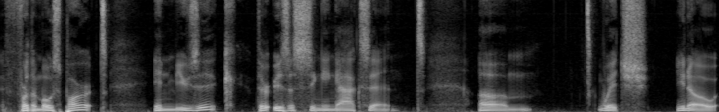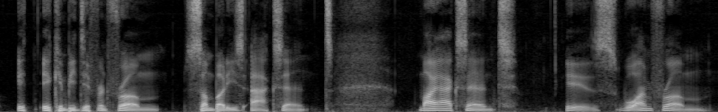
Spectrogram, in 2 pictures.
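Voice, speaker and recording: The young Southern Ontario podcast host, Canadian with a Greater Toronto Area accent, takes it slowly in an animated, lowish, gravelly and slightly mellow voice. His casual solo talk rambles with many ums and restarts, recorded clean in a studio with no echo.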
